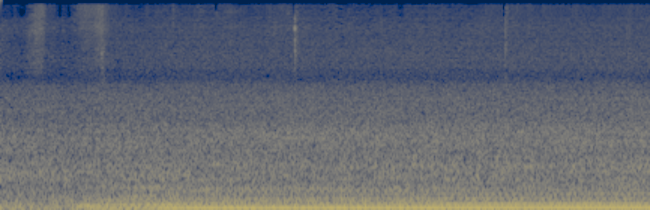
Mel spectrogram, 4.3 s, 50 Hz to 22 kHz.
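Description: A 2020 Toyota Tundra TRD Pro with its 5.7L V8 cruises down the highway, giving a steady low engine drone and road rumble that settle into an even hum after a brief rise.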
